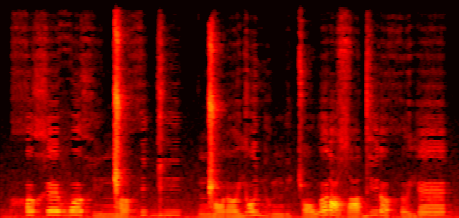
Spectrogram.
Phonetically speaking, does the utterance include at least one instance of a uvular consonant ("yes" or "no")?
no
